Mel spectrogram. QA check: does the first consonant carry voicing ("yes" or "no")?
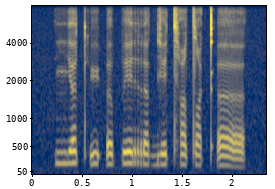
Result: yes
